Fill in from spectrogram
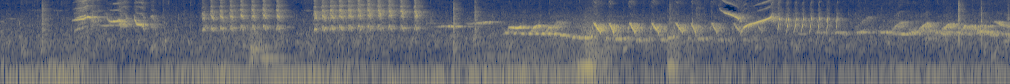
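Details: White-rumped shama song used as a lure and training recording for other shamas: fast mechanical rattling trills, sharp whistled notes, descending whistled phrases and a rapid upward sweep, set against a soft background hiss.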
